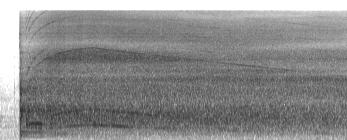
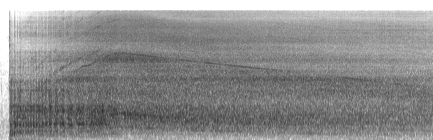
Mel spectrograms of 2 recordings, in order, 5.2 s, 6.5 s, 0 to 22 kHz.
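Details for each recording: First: Circular saw powered by a DaranEner NEO2000 LiFePO4 portable power station in UPS mode while charging (about 117–122 V): snaps straight up to a smooth, steady high-pitched motor whine with no bogging or stutter; normal start and run. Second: Circular saw motor bogging on a DaranEner NEO2000 LiFePO4 portable power station, inverter overloaded: voltage sagged to 64 V at 60.43 Hz while also charging; saw whine climbs slowly, never reaches full pitch, then sags and fades.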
